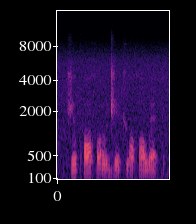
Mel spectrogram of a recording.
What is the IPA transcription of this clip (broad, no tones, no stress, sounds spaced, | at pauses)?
t͡ʃ ɘ pʰ ɒ x ɔ ɾ ɤ d͡ʒ e t͡ʃ w ɒ x ɒ w ɛ k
